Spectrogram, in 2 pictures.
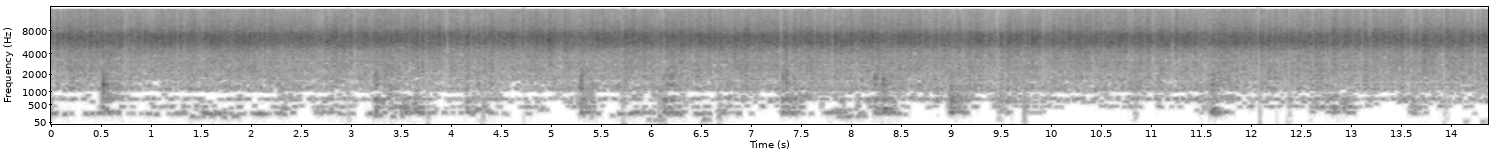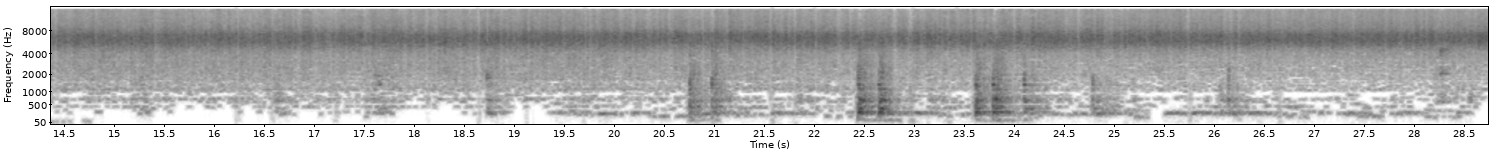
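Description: Soya mince and chopped vegetables sizzling steadily in a non-stick frying pan, stirred with a wooden spatula that scrapes the pan a few times near the end.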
